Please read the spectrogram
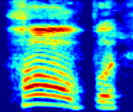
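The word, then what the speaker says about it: hope: लेकिन एच ओ पी इसके साथ ई जुड़ जाता है तब इसका प्रोनाउंसिएशन कैसे चेंज हो जाता है वो देखिए। एच ओ पी ई, इसे हम लोग क्या पढ़ेंगे? होप, इसे हम लोग होप पढ़ेंगे।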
